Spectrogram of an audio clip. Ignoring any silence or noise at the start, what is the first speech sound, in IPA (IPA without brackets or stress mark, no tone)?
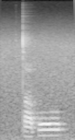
tˤ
